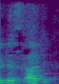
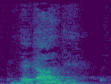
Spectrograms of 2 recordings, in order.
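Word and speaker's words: Descartes: आप तो इसको पढ़े हैं, अगर नॉर्मल बच्चा रहेगा पढ़ेगा रेने डेस्कार्ट, नहीं, इसको जो हिंदी में बोलते हैं रेने डेकार्टे, रेने डेकार्टे।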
